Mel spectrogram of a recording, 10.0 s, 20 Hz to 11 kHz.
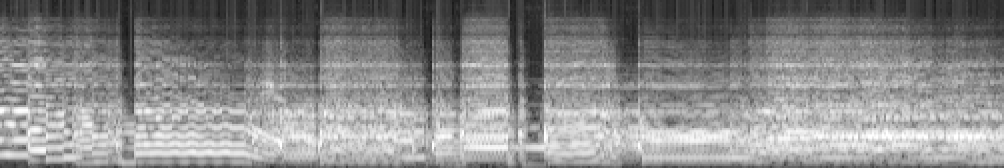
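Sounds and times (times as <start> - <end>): distorted electric guitar chords: 0.0 - 10.0.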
